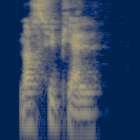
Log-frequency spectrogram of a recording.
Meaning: marsupial
- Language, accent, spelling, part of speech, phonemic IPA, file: French, France, marsupial, noun, /maʁ.sy.pjal/, LL-Q150 (fra)-marsupial.wav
